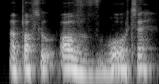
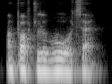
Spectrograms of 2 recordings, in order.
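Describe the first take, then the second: First: "of" said fully with a sounded v; questioning rise on "bottle of water"; over-careful wrong take. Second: "of" shrunk to "uh" without its v; quick "bottle of water" like "bottle-a water"; reduced connected speech. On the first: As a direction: stress and spell out "of". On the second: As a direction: drop the v from "of", falling end. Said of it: "should not have heard there the letter F". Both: Shown as a demonstration.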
